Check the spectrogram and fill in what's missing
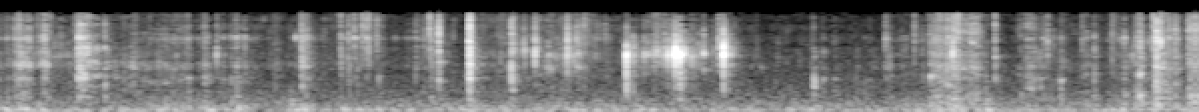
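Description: A box-cutter blade shaves flakes off the surface of a solid white Simple bar soap held in the palm, scraping and cutting into it. Quiet, bright, dry scraping and crisp crackling ticks come in short bursts, with a few sharper clicks near the middle. The sound is almost entirely high with no low body.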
